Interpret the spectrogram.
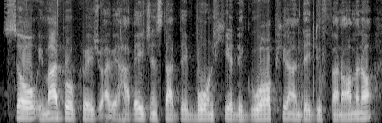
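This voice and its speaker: A middle-aged man speaks in a conversational interview register with an Iranian Persian accent. His voice sits at an ordinary pitch and has a noticeably creaky, gravelly grain. He sounds like a business guest answering questions. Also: level tone, normal speed, a little mellow. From Shiraz, southern Iran. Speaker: interview guest, real estate broker.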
